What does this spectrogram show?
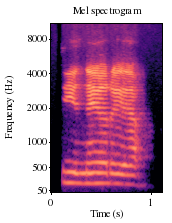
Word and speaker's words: Cinerea: Kemudian Cinere, bacanya Cinerea.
